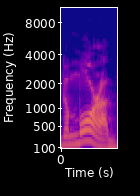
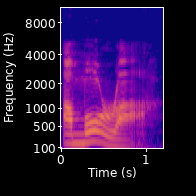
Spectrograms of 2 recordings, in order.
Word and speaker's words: Gomorrah: Now, in here it's Sodom and Gomorrah. That's not how it's pronounced. If you read the Hebrew, it's Sodom and Gomorrah, not Gomorrah. And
